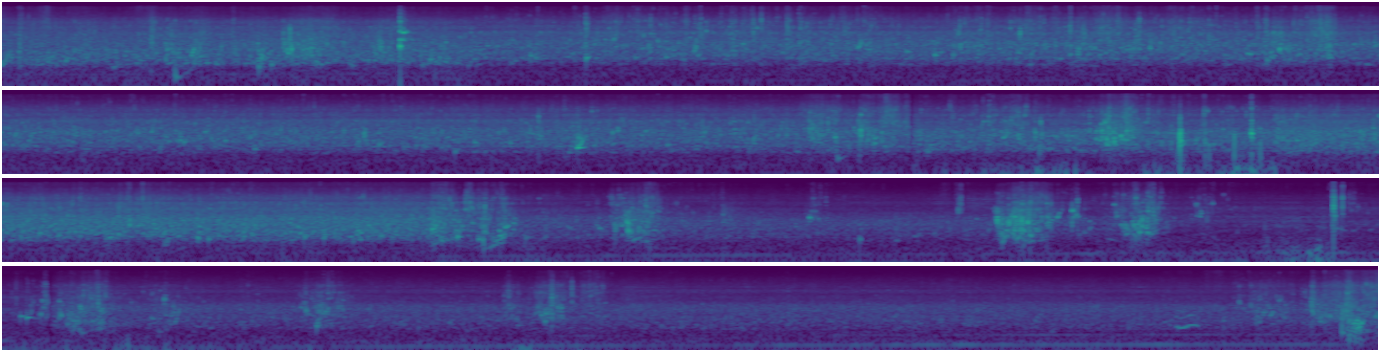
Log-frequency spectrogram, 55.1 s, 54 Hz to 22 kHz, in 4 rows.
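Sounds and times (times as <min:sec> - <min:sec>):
stream trickling over stones: 0:00.0 - 0:55.0
short sharp splashes: 0:33.6 - 0:34.2, 0:37.1 - 0:39.7, 0:46.3 - 0:47.4, 0:53.8 - 0:55.0.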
